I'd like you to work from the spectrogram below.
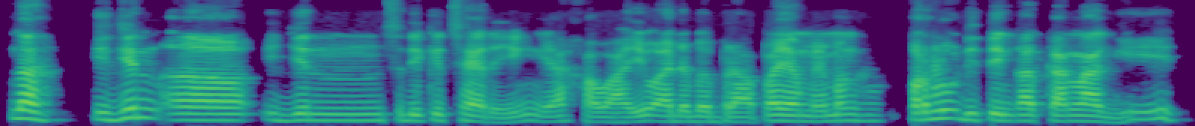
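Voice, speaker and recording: A man's voice: a little high, expressive, normal speed, darkish tone. A man, coaching an online public speaking class and giving encouraging feedback step by step. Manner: encouraging, explains step by step, with demonstrations. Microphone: video call. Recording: dull video call audio.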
